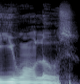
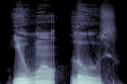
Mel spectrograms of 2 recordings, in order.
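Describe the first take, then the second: First: Said in the usual way. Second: Slow, louder, each word weighted; slow emphatic. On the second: Shown as a demonstration. Speaker driving the point home to the audience, slow and emphatic. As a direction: lean on You and stretch it out. Repeats line slower and louder.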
